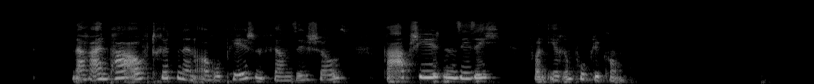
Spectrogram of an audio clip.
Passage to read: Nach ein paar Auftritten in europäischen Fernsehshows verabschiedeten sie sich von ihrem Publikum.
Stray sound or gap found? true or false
false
